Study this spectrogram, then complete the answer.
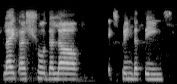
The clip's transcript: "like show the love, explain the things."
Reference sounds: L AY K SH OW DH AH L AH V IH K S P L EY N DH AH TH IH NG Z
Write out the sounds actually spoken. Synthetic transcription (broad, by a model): L AY K SH OW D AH L AH V IH K S P L EY N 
